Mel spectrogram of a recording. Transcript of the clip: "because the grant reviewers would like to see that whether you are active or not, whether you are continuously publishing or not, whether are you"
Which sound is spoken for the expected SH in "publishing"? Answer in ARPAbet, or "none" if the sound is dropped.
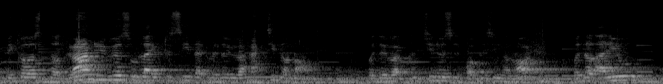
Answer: S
